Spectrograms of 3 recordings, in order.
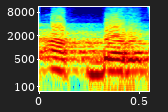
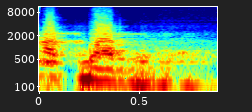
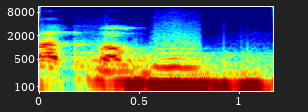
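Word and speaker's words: أكبر: Dan akbar itu rnya tafhim, rnya tebal. Bagaimana agar membedakan ro yang tebal tafhim dengan tarkib ketika pelafalannya mulutnya dimanyunk. Jangan nyengir. Kalau tarkik tipis itu begini. Allahu akbar bar. Tapi kalau tebal Allahu Akbar mulutnya manyur agar bunyinya jadi Allahu Akbar. Kalau yang nyengir Allahu Akbar.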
